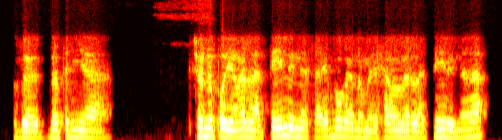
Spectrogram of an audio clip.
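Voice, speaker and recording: With monotone, flat intonation, a man talks at a fairly quick pace in a fairly high pitch. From Argentina. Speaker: martial arts practitioner. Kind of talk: casual chat.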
